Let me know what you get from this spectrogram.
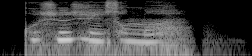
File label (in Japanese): ご主人様, kawaii voice; ASMR; 二人称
